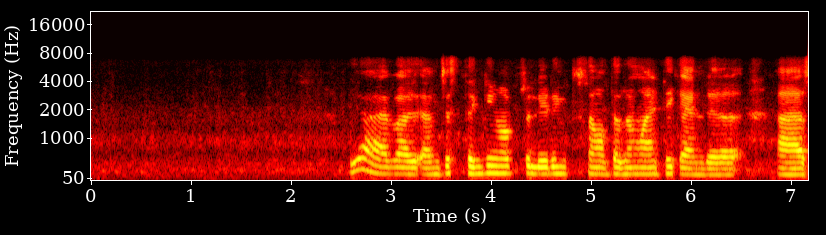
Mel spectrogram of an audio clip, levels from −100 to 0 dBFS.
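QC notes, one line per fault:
No faults heard.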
